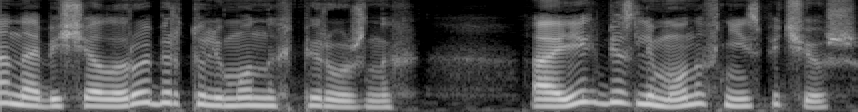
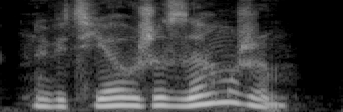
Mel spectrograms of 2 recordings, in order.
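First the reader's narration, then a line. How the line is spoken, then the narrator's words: Whispered. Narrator (Russian): прошептала она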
